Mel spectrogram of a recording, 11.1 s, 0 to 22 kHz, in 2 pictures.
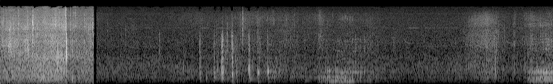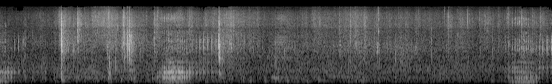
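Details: Two wild African buffalo bulls fighting in Kruger National Park on 19 August 2015, seen on safari. Low grunting bursts come every two seconds or so, amid sharp clacking knocks and rustling.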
